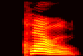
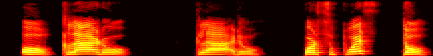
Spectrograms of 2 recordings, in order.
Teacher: Adding a W sound or a kind of a U sound that is not needed. When we say, when we have a word, una palabra that ends with O, it ends with O.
